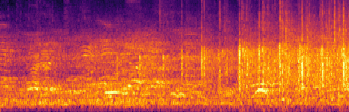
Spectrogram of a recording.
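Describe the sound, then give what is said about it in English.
Sparse, half-hearted audience clapping, a few scattered claps over a steady murmur of crowd noise, growing slightly louder and more frequent toward the end. “I'll take that half-hearted hand clap.”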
